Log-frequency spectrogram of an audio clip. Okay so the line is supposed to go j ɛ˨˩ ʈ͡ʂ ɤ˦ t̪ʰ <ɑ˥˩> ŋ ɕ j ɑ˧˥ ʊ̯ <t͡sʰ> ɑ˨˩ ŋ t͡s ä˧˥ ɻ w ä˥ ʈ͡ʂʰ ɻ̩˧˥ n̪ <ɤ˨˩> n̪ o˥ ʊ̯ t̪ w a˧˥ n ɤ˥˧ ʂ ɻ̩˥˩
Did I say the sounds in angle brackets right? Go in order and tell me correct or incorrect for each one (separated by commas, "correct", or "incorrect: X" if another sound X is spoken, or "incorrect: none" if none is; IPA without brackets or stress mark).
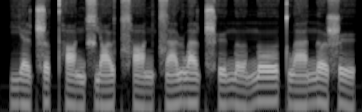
incorrect: ɑ˨˩, correct, correct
